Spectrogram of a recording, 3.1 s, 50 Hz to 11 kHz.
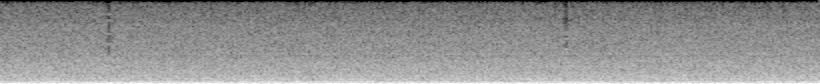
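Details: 2002 Ford E350 Econoline, 5.4 Triton V8, just over 100,000 miles, after new spark plugs and one coil pack for a misfire and P0351 code; deep, even low idle rumble with no stumble or skipped beats, now idling smoothly.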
